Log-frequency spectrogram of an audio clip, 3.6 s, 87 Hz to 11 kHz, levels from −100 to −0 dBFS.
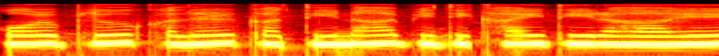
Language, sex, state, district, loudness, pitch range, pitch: Hindi, female, Arunachal Pradesh, Papum Pare, -11 LUFS, 245-260 Hz, 255 Hz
